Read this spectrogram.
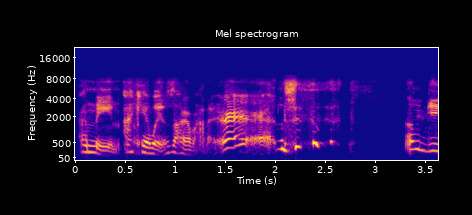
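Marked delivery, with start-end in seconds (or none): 1.5-2.6 laugh turning to cry. Real, not acted. Laughing into crying fit.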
